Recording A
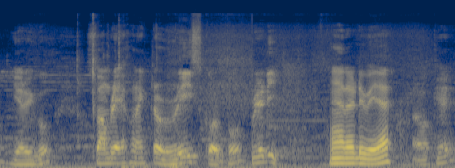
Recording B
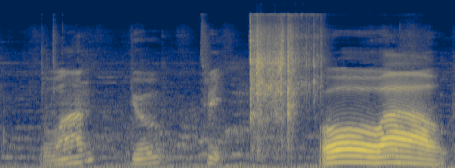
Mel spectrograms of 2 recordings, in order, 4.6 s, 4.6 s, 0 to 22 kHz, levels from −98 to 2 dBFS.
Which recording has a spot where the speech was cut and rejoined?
A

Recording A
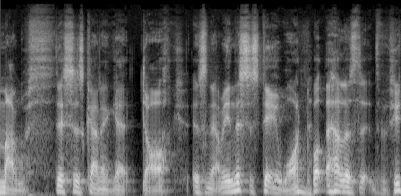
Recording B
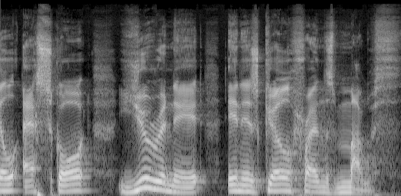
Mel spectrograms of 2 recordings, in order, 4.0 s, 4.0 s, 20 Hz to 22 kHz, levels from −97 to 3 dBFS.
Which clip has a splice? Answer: A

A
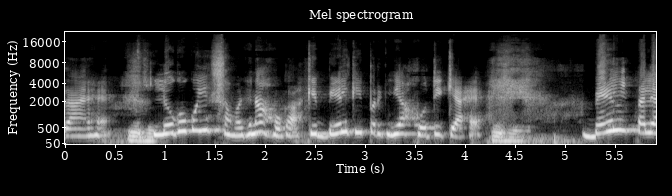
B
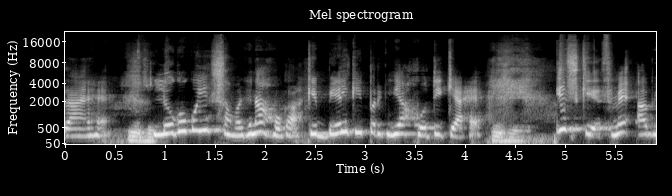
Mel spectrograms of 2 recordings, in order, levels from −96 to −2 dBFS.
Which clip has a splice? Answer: B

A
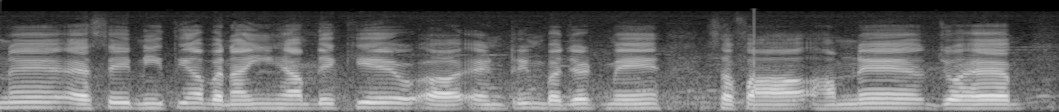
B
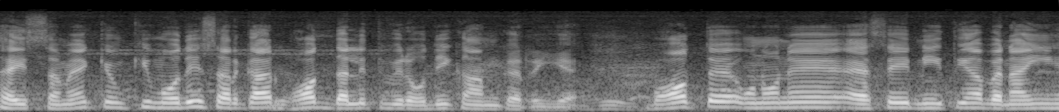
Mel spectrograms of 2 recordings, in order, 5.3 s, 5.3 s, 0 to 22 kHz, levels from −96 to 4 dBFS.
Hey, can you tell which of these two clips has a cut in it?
A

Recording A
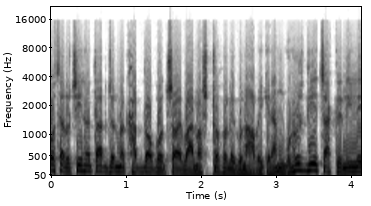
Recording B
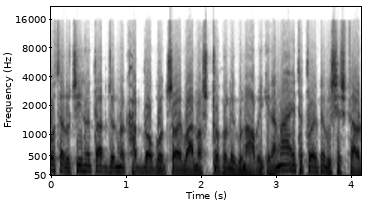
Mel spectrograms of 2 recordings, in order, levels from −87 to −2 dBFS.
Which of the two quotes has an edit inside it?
A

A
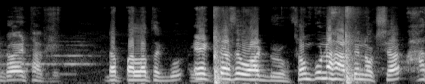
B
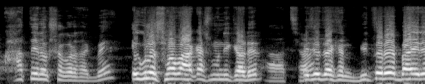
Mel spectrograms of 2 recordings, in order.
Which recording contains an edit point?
A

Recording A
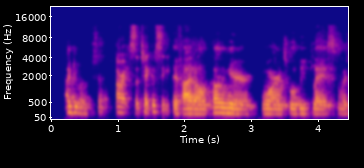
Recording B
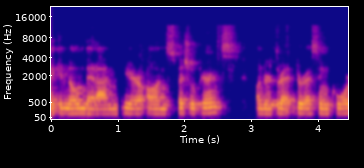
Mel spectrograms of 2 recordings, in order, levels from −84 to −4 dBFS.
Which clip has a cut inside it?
A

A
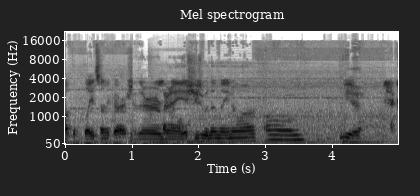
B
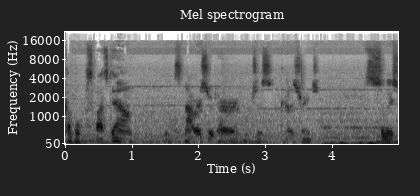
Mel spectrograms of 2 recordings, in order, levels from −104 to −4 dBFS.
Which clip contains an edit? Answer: A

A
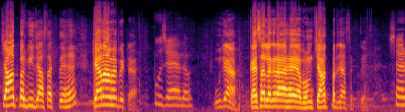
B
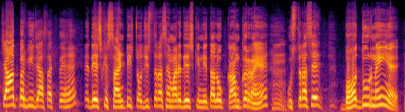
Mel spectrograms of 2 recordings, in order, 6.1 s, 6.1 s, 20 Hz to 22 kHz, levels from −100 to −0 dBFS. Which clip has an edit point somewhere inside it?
B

